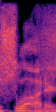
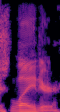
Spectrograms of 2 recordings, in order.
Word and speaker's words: Schlatter: You know, is it Schlater or Slaughter? Slater.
